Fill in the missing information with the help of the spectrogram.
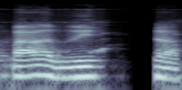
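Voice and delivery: परीक्षा drawn out slowly, pa-ree-ksha; slow spelling demo. Shown as a demonstration. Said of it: "ऐसे नहीं लिखा जाता".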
